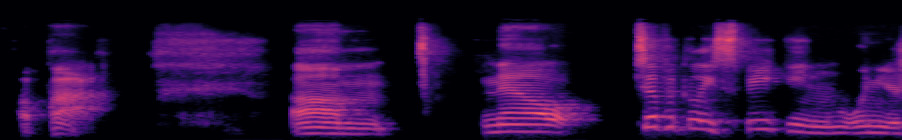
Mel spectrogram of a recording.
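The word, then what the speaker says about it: papá: mark and that means we have to shift the emphasis of our pronunciation papa now typically speaking when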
